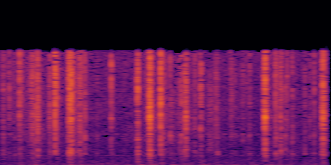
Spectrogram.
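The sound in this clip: Typing code on a computer keyboard: many quick, crisp keystrokes in an irregular rhythm, with brief pauses and small clusters of taps, heard alone.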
